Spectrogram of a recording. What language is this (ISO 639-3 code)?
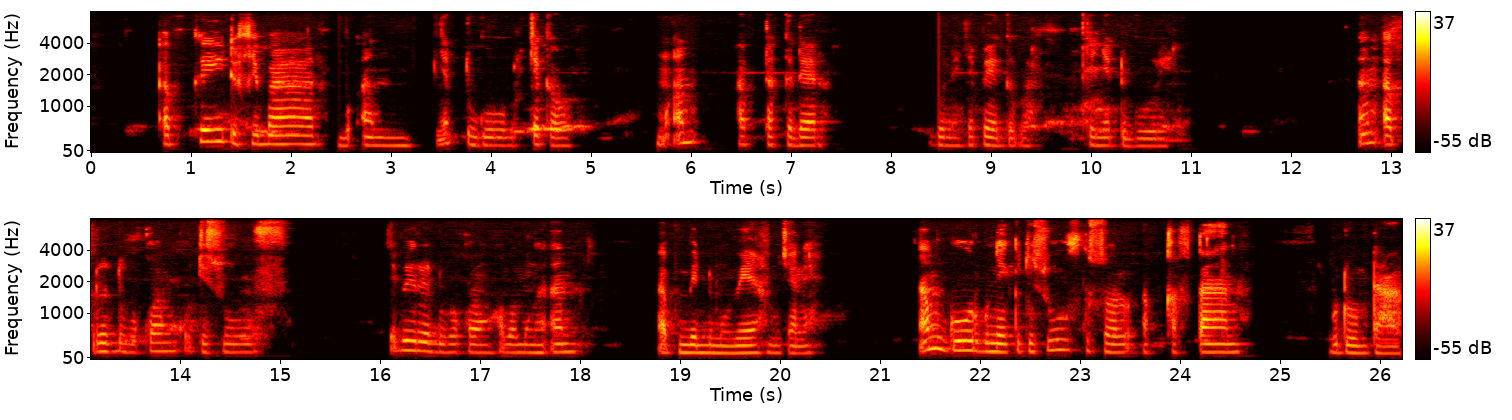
wol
